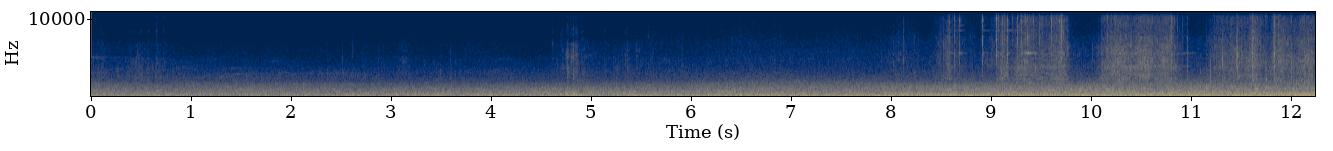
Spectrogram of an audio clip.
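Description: Steady outdoor wind and water noise, slowly getting louder, with a run of short hissy splashing bursts in the last few seconds.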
